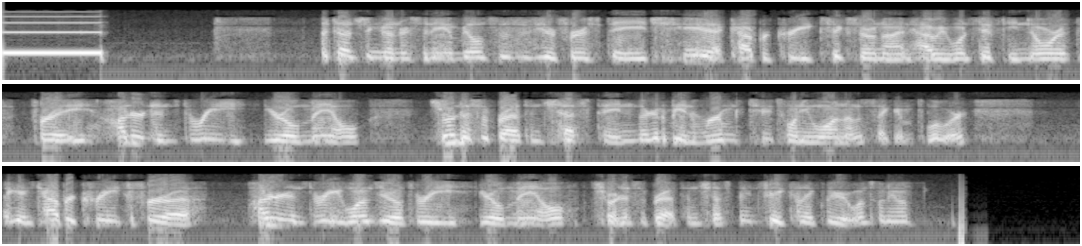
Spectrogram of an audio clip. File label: Ambulance, dispatch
